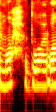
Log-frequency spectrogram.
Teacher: ح حروف حلقی میں سے ہے، ضاد موٹے حروف میں سے ہے اور را کے اوپر فتحتین آ رہی ہیں، اس وجہ سے ہم را کو بھی موٹا پڑھیں گے. وقف کریں گے تو ایک فتحہ پڑھی جائے گی، وقف نہیں کریں گے تو پھر دونوں ہی پڑھی جائیں گی.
